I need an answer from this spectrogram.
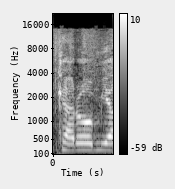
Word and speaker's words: Karomi: my name is karomi you can call me your friend you can call me your homie mainly because homie rhymes with karomi i'll get you into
